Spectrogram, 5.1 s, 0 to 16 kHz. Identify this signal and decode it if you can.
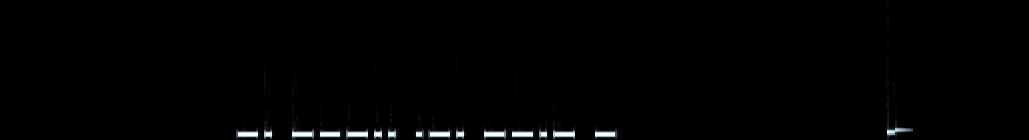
Morse code, heard as a keyed tone, about 36 wpm, 700 Hz. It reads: N8RQT
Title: USA Call Signs - 5 Characters - 6x Character Spacing - 35wpm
